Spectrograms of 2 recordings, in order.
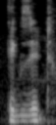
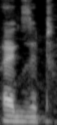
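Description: First: एग्जिट begun with a short "i", as "ig-zit"; short-i first vowel. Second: एग्जिट begun with an "e", as "eg-zit"; e first vowel. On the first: Teacher showing students the first of two sounds, एग्जिट as "ig-zit". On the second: Teacher showing students the second of two sounds, एग्जिट as "eg-zit". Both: Shown as a demonstration. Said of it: "दो, दो sound है".

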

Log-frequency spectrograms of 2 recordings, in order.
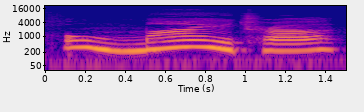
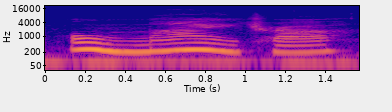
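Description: First: Raised-voice exclamation of dismay; louder. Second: Subdued, mildly dismayed sigh of words; sad. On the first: The book warns Tra about watering, louder. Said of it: "louder now". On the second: The ignored book laments to Tra, sad. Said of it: "the book said sadly". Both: A narrator's reading.

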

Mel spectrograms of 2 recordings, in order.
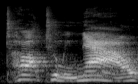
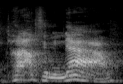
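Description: First: Slower, louder "Talk to me now". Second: Slow deliberate delivery; slow drawn line. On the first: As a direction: stretch and push "now" louder. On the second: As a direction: draw "Talk to me now" out slowly. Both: Pretend. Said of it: "this makes me wanna do".

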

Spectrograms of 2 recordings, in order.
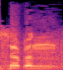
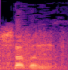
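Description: Both takes have the same delivery.

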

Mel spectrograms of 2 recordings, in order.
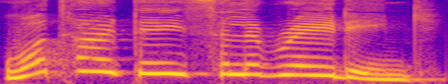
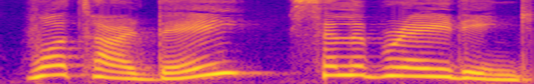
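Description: First: Said in the usual way. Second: Measured, separated phrases; careful teaching repeat. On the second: Shown as a demonstration. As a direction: pause after "they". Teacher repeats question for learners.

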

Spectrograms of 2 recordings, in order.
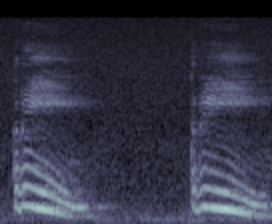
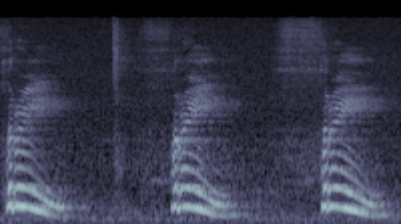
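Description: First: Tree said with a plain t and tapped r, no th; wrong tree sound. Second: Three with the tongue brushing the upper teeth; correct th sound. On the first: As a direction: mimic the learner's Tree. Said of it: "Muchos de ustedes ahí están diciendo". (pronunciación incorrecta: Tree con t) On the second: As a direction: show the soft th in Three. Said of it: "los dientitos de arriba, pasan rozando su lengua". (three con la lengua entre los dientes) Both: Shown as a demonstration.

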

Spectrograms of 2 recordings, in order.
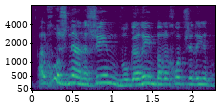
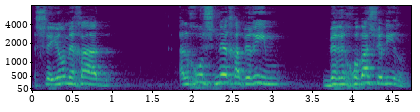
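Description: First: Said in the usual way. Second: Loud, high declamation of scripture; Midrash recitation. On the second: A narrator's reading. Preacher reads the Midrash to his audience, declaiming loudly. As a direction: announce the ancient tale, raised and emphatic.

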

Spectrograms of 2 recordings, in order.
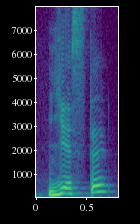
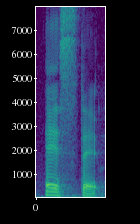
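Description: First: Este said as YES-te, higher; correct iotated form. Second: Este said with a bare E, no glide; wrong plain E. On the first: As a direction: start este with a Y glide. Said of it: "este pasiunea mea". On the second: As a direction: start este with a pure E. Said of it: "Nu pronunțăm este". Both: Shown as a demonstration.

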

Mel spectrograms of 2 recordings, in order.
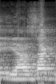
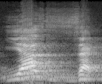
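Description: First: "ইয়াজাক" run together with a single z; children's wrong reading. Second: "ইয়াজ্জাক" louder, split as yaz-zak; corrected doubled sound. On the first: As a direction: skim through "ইয়াজাক" without doubling the z. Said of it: "অনেকে বলে ইয়াজাক বলে ফেলে". ("ইয়াজাক" তাড়াতাড়ি এক জ দিয়ে ভুল পড়া) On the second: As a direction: hold the z in "ইয়াজ্জাক", then hit zak. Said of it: "ইয়াজাক না". ("ইয়াজ্জাক" জোরে, ইয়াজ-জাক ভেঙে পড়া) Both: Shown as a demonstration.

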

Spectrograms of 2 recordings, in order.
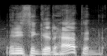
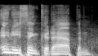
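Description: First: A hint of an officer's warning; lightly voiced policeman. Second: Indignant echo. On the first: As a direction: read it as a mildly concerned officer. Reads the policeman's warning aloud. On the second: Pretend. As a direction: throw the warning back at the officer. Echoes the officer's words back indignantly.

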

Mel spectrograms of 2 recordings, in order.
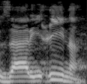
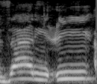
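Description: First: زارعين ending in iina; original with nun. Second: زارعي held on a long final ii; nun dropped. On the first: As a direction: say zaari'iina, na sounded. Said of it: "أصله". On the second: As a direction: say zaari'ii with no na. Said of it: "تحذف النون". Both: Shown as a demonstration.

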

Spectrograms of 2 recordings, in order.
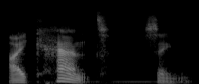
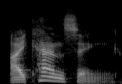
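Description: First: Can't drawn out slowly and stressed. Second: Said in the usual way. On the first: Shown as a demonstration. Teacher contrasting can and can't for students. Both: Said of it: "For example".

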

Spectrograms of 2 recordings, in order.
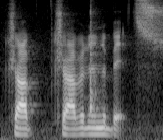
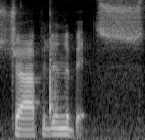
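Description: First: "Chop" hit louder with a falling tune; stress on chop. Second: Said in the usual way. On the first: Shown as a demonstration. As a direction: punch the word "Chop" on each repeat.

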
